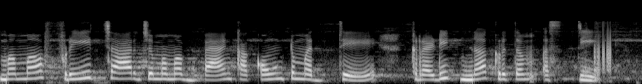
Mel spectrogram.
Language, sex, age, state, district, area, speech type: Sanskrit, female, 18-30, Karnataka, Gadag, urban, read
